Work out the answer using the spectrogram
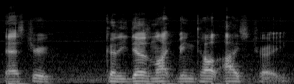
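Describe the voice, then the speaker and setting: Here the wrestling talk show host is a man with a mid-range, bright, forceful voice and a flat delivery at a moderate pace. He comments on vintage match footage in a chatty, opinionated way and laughs at the stories told; there's slight background noise.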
